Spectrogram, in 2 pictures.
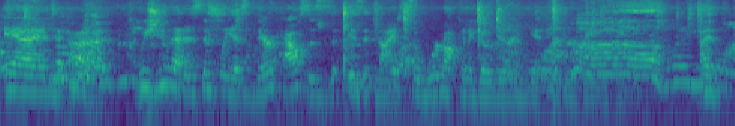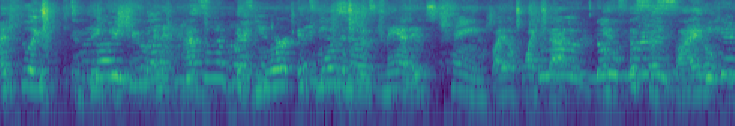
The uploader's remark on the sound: our show is brought to you from our #Halloween party that was recorded live on Facebook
